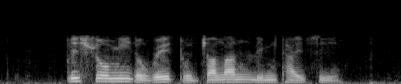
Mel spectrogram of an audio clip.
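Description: Muffled, gargly speech runs the whole way through, with nothing above 3.9 kHz and heavy codec damage: the signature of the RealAudio 14.4 codec, a dial-up era speech coder squeezing the signal to 8 kbit/s and discarding the upper band entirely.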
